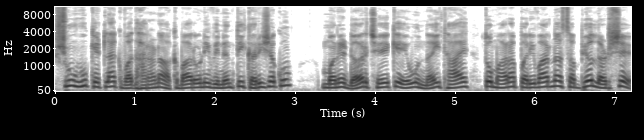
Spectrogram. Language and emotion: Gujarati, fearful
